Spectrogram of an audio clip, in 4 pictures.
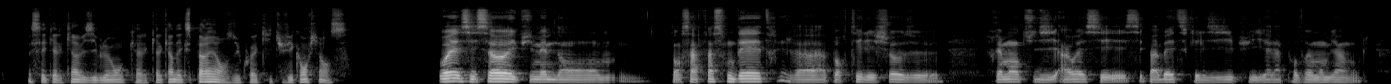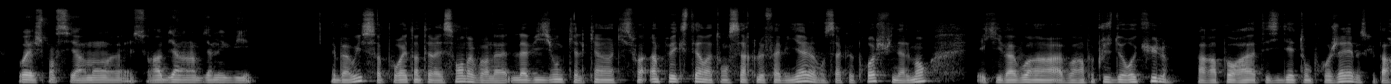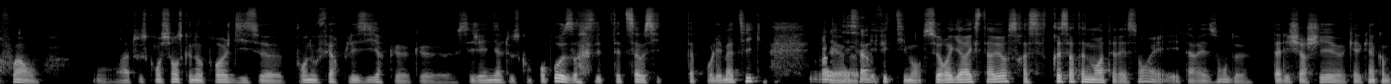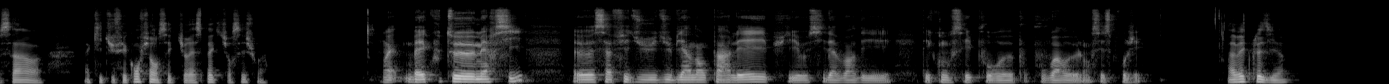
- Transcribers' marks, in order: chuckle; other background noise
- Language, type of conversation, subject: French, advice, Comment gérer la peur d’un avenir financier instable ?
